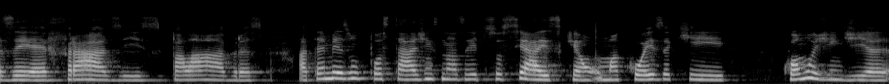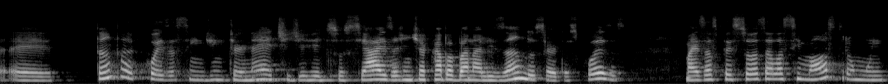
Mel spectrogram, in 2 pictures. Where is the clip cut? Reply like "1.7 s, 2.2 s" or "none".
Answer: none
